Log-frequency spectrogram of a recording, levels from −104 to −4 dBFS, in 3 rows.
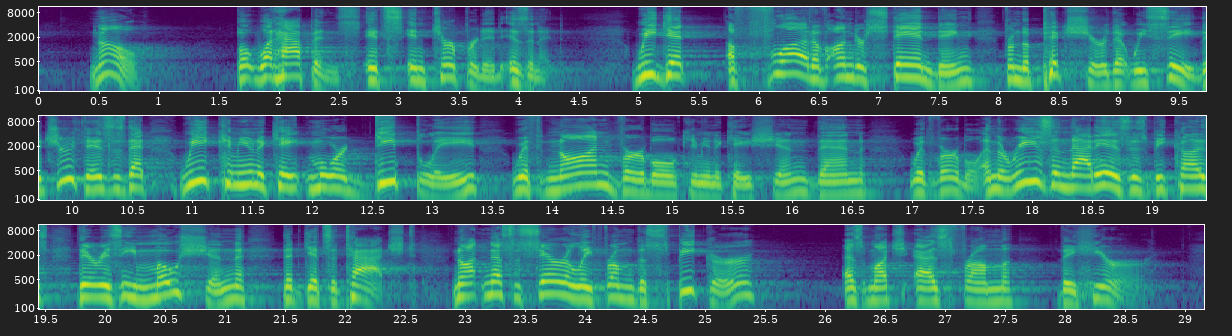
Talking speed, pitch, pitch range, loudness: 120 wpm, 180 Hz, 155-210 Hz, -21 LUFS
